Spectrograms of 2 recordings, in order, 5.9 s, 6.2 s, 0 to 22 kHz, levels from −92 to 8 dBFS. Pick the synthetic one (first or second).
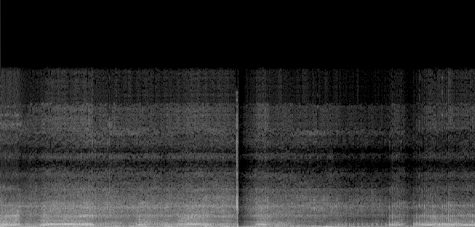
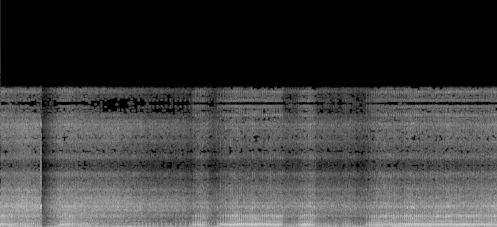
first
